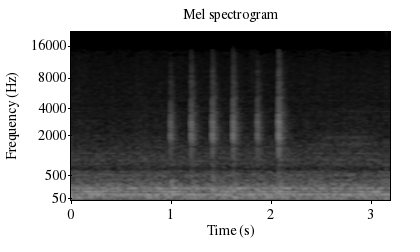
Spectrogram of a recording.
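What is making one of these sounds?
A card taps softly on a cloth-covered table.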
